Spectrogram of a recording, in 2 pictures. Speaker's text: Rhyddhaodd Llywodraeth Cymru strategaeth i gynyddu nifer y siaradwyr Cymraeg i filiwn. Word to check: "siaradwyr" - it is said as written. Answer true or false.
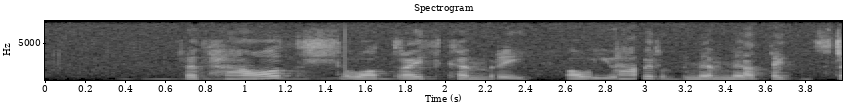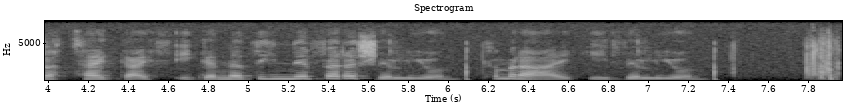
false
